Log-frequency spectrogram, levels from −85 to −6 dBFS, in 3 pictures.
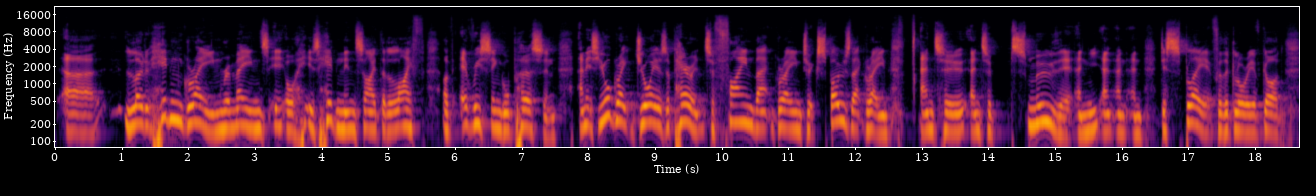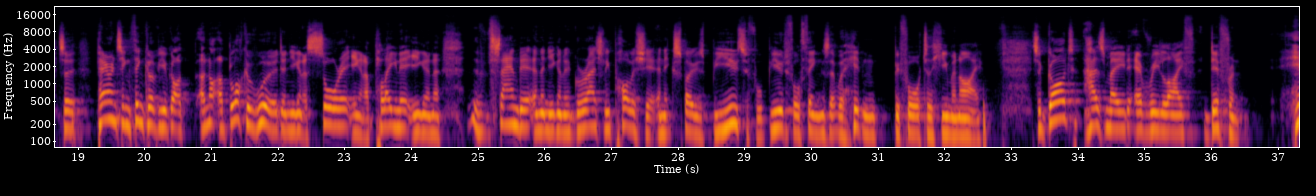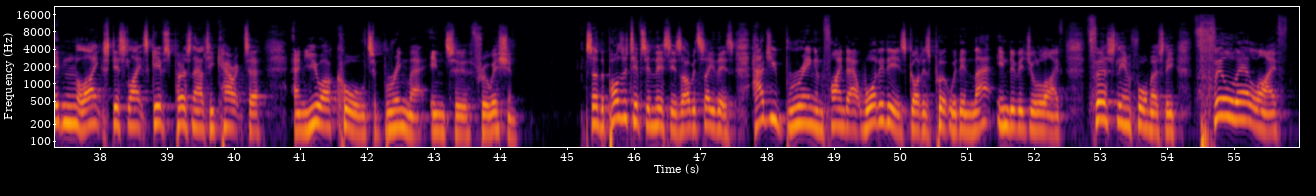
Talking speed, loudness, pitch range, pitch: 165 wpm, -31 LUFS, 150-190 Hz, 165 Hz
